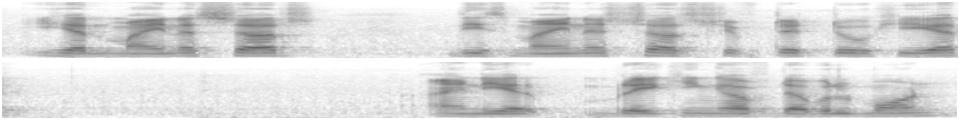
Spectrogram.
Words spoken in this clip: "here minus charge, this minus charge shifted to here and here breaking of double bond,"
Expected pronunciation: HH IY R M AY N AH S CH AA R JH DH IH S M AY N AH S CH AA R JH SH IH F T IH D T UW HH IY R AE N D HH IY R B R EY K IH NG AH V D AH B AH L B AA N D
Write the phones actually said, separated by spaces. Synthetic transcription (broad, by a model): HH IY R M AY N AH S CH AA R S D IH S M AY N AH S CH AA R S SH IH F T IH D T UW HH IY R AE N D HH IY R B R EY K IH NG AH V D AH B AH L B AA N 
